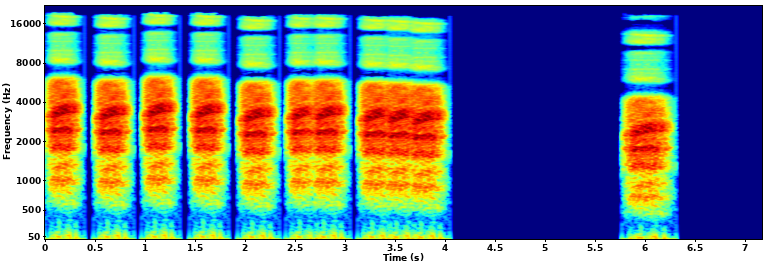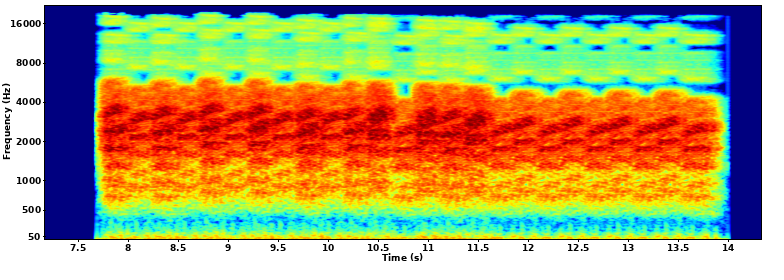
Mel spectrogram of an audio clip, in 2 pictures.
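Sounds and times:
breath noise: 0.0s - 4.1s, 7.7s - 14.0s.

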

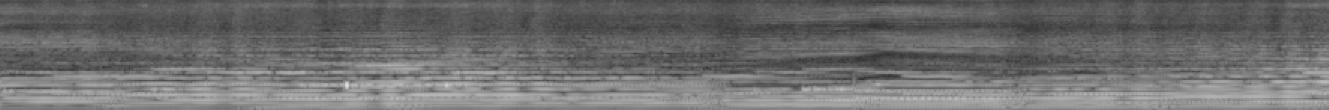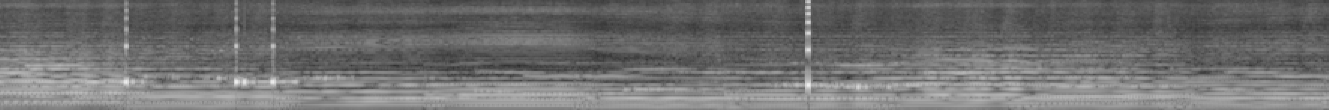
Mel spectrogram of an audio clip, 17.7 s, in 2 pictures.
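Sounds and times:
alto flute morphing into oh vowel: 0.1s - 17.7s.

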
